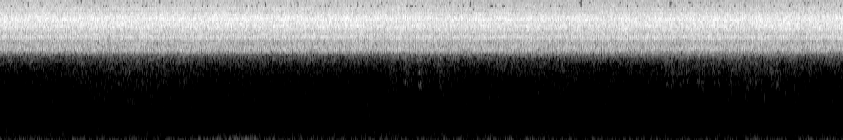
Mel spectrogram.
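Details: Summer cicada chorus in the bamboo forest of Yongsan Family Park, a loud continuous shrill hiss that never pauses or changes pitch, over a soft low hum of distant background noise.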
